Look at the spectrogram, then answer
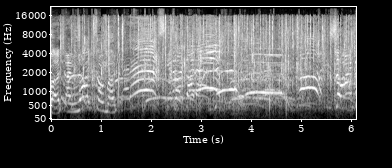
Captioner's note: cheers and applause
